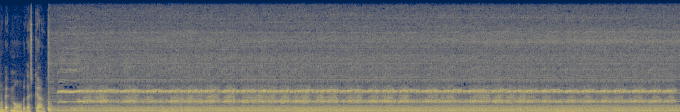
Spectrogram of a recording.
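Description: A test machine runs with a steady hum and whine.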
